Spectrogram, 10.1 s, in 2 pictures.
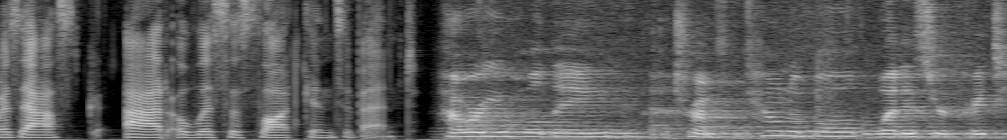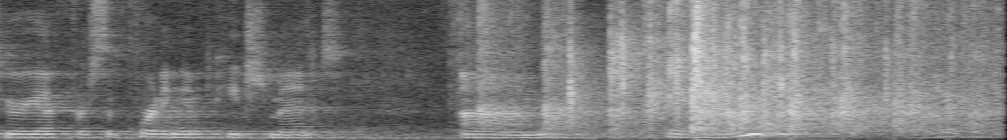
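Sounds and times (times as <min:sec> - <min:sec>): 
speech: 0:00.0 - 0:09.1
town hall audience applause: 0:07.4 - 0:10.0.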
